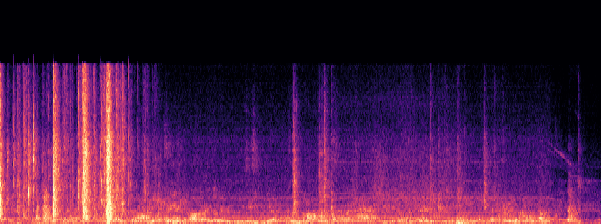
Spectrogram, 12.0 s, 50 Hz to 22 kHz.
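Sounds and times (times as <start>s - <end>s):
plastic wrapper rustling: 0.0s - 3.2s.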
